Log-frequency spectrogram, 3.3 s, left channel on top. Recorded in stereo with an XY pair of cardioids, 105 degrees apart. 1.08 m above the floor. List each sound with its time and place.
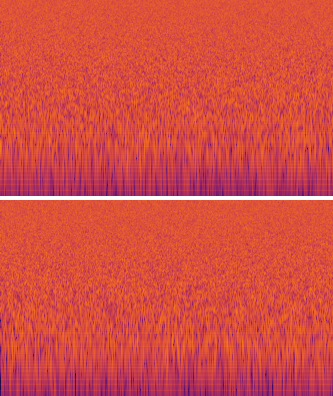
Only background noise.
